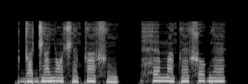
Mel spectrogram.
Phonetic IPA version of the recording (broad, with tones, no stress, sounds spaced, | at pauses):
d a˧ d͡ʒ ã˦ j ɔ̃˦˨ ʃ ɛ̃˨ t ã˧ s ĩ˨ | h ɛ˦ m ã˦˨ t ɛ̃˨˦ s o˧ ɡ ɛ̃˧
